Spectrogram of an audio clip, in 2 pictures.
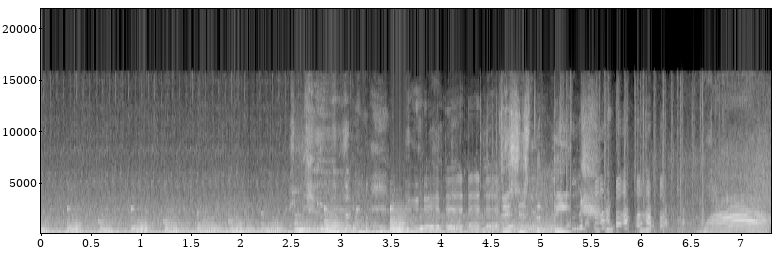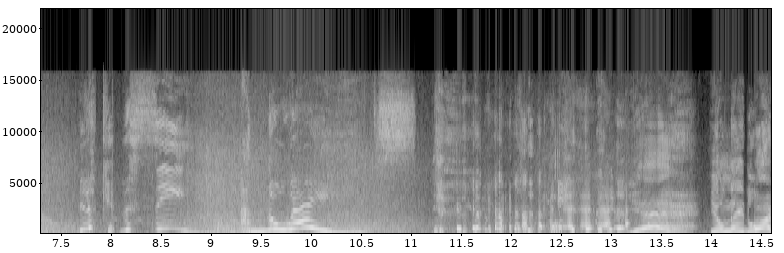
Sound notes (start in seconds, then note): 2.5 children giggling; 11.2 giggling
